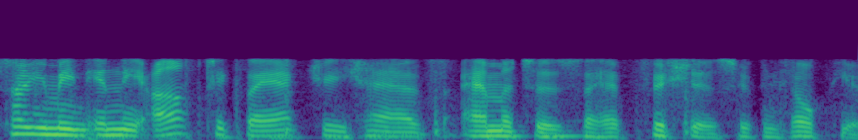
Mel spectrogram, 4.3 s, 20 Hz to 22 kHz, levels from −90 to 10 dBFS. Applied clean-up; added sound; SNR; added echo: neural mask model RNNoise.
